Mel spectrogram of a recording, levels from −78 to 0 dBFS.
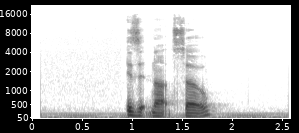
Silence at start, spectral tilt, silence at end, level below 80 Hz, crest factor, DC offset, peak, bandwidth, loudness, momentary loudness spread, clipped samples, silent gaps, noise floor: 0.1 s; -6.5 dB/octave; 0 s; -44 dBFS; 20 dB; under 0.1%; -6 dBFS; 16 kHz; -24 LUFS; 23 LU; under 0.1%; none; -43 dBFS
